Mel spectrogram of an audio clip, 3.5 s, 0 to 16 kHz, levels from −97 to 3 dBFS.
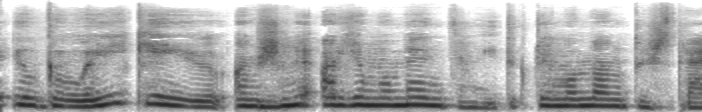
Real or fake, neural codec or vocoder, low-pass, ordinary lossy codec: fake; codec, 44.1 kHz, 2.6 kbps, SNAC; 14.4 kHz; AAC, 48 kbps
